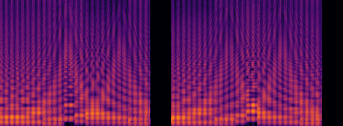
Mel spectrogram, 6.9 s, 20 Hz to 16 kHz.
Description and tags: Dubstep synth to accompany bass wobble in this pack. Oscillates every beat at 140bpm.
